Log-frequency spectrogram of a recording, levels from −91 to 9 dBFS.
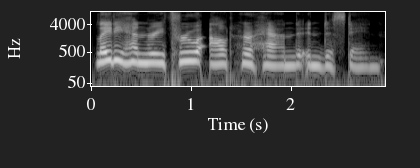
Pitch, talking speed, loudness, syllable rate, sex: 205 Hz, 165 wpm, -20 LUFS, 4.6 syllables/s, female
